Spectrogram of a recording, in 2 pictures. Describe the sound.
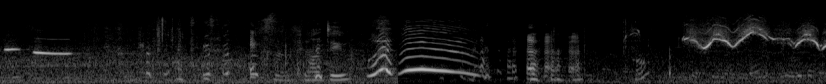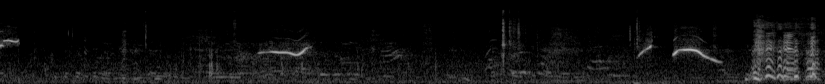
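Several people whistle confidently in playful bursts: quick swoops, rising and falling glides and a warbling trill, fairly loud over a murmur of background voices and noise.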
